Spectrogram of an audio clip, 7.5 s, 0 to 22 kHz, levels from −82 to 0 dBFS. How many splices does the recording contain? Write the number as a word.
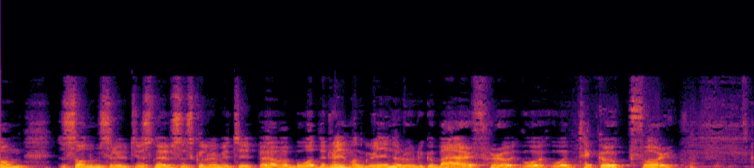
zero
